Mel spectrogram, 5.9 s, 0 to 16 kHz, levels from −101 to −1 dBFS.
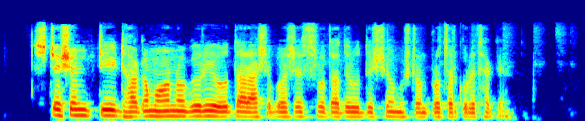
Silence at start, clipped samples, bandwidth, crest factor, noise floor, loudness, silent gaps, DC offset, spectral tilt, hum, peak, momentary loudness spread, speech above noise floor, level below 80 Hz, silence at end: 0.35 s; under 0.1%; 8 kHz; 16 dB; -60 dBFS; -17 LUFS; none; under 0.1%; -5.5 dB/octave; none; 0 dBFS; 10 LU; 44 dB; -60 dBFS; 0.75 s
